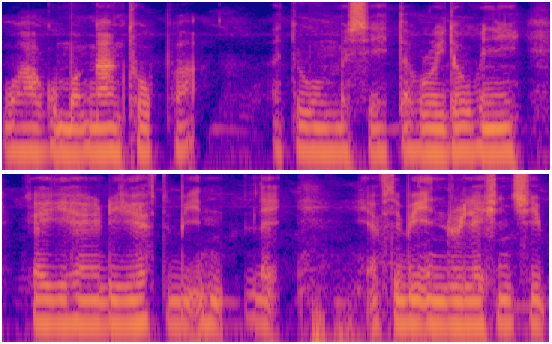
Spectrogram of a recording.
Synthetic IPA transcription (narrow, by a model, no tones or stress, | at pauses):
waɡumbɐŋaŋtʰɔk̚pʰaː | dumɐsetɐwɾojdowbɐnikʰajɡiɦajdujuhɛftubinlakhɛftubiːnɾilesɐnsip̚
